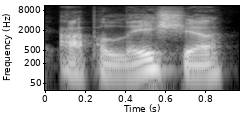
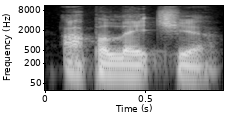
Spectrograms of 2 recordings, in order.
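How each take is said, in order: First: The middle consonant is a soft sh sound. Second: The middle consonant is a harder sound. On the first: This is the British pronunciation. "the British pronunciation ... the softer sh" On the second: This is the more common American pronunciation. "apparently is the more common American one"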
